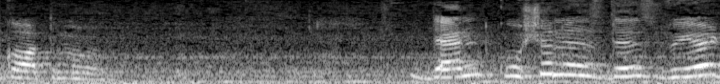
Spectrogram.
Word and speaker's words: गौतम: Question number 672, where did गौतमा? देखिए हम लोग लिखते गौतमा है लेकिन इससे प्रोनाउंसिएशन जो इसका करते हैं वो गौतम ही करते हैं.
